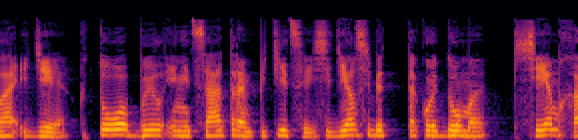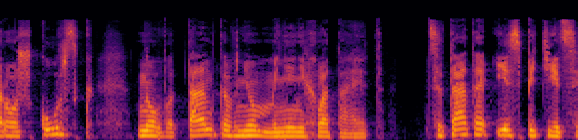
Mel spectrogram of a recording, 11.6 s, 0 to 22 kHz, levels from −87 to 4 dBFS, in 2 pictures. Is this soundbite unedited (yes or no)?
yes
